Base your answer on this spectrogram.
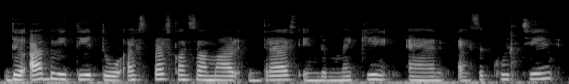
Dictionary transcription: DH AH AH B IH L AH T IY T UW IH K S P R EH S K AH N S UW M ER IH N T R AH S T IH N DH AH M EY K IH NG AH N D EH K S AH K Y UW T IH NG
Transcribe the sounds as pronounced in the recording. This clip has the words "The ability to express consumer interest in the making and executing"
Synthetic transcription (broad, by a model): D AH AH B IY L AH T IY T UW IH K S P R EH S K AH N S UW M ER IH N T R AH S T IH N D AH M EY K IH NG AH N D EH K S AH K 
